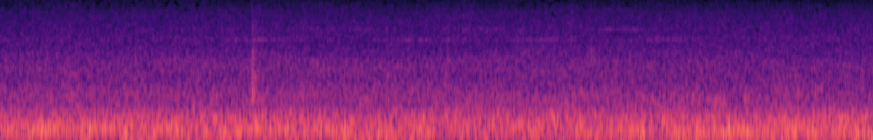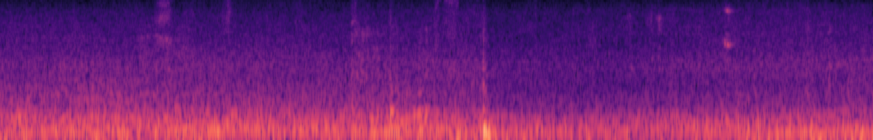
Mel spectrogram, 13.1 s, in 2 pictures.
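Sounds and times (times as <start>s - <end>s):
electric train hum and rumble: 0.0s - 13.0s.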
